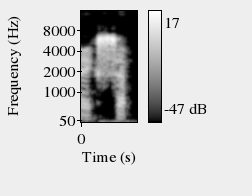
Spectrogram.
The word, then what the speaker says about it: accept: that accept that so the T sound at the end of accept it is not pronounced so it is dropped or omitted so we can say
